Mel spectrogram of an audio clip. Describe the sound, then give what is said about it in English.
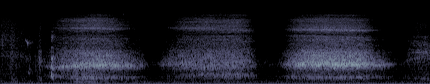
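Three slow, raspy heavy breaths drawn right up against the microphone, each lasting about a second with short pauses between, loud and close with a wheezy, hissing edge and no talking. “You sound like Darth Vader”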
